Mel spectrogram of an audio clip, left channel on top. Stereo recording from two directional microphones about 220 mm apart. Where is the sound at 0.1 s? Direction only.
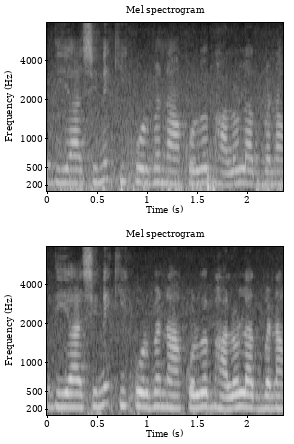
15° right (ahead or behind).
